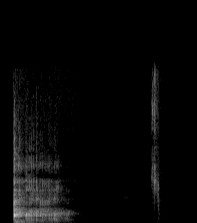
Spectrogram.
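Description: A single sudden throaty vocal sound, about half a second long, like a burp or grunt. A brief hiss follows near the end.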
